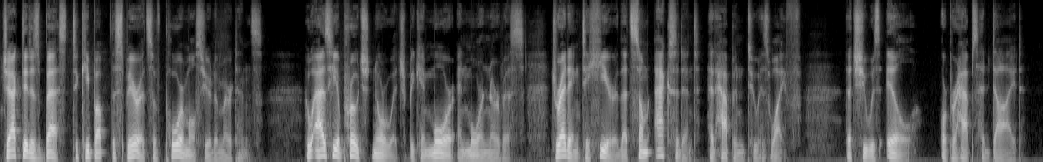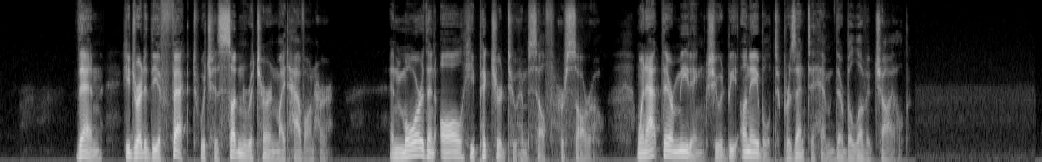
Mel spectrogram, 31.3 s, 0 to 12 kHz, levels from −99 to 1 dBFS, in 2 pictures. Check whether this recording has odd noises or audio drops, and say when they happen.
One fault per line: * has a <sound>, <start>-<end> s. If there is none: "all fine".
all fine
